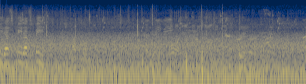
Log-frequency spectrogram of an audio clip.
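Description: Ambience of a soccer match: distant voices of players calling near the start over a steady low background noise, with a few short sharp knocks of a football being kicked, the loudest about four seconds in.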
